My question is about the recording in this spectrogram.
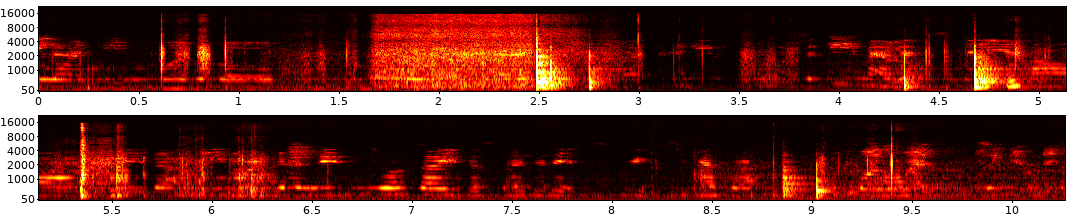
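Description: Quiet, indistinct voices talking or whispering, with a loud burst of hiss about two seconds in that ends in a sharp click, and a few more clicks a couple of seconds later.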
